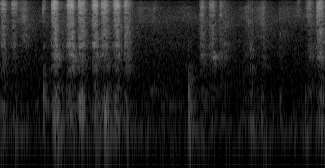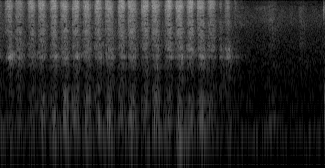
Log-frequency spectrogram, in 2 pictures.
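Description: A green colored pencil scratches and rubs back and forth across a flat paper coloring page while filling in the background. Rapid, bright, scratchy strokes come in two bursts, a short one early and a longer, steadier run in the middle, separated by quieter soft rubbing.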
